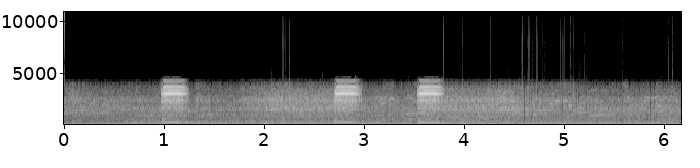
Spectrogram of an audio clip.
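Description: Three short car-horn toots, about a second in, near three seconds and again just after, over the steady low rumble of a car driving, heard from inside the cabin.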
